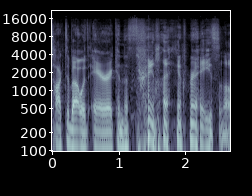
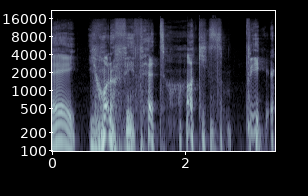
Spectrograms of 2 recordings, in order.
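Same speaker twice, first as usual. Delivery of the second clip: speech broken by laughter. Quoting a favourite line from a comedy bit, laughing while talking. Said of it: "I can't stop laughing to say the line".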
